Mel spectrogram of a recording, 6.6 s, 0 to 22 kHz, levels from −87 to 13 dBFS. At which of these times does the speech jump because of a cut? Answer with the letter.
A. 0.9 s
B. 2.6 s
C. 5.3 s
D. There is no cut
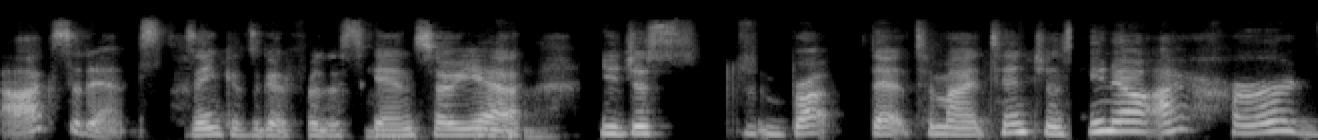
A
